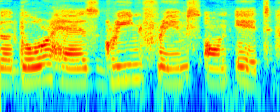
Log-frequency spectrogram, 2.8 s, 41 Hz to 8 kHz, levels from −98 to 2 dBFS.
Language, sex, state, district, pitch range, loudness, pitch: English, male, Assam, Kamrup Metropolitan, 155-165 Hz, -11 LUFS, 160 Hz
